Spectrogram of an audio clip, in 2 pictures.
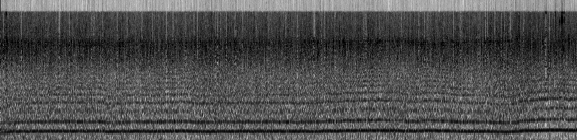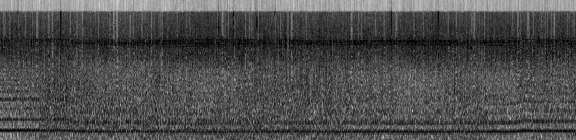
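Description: Small drone motors whine loudly and steadily, the pitch shifting slightly as the drone speeds up and turns.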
